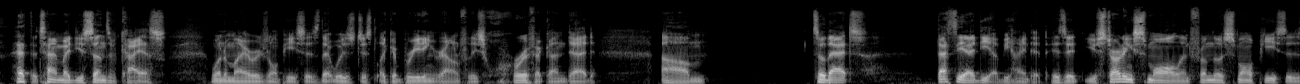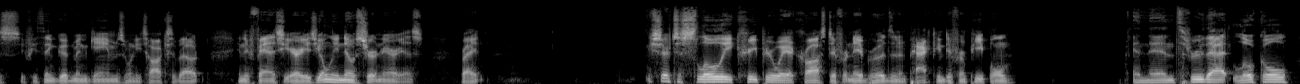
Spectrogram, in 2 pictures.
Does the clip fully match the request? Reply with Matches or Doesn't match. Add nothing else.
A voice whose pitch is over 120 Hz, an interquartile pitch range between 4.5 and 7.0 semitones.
Doesn't match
